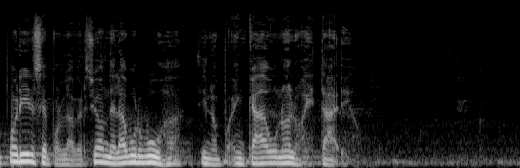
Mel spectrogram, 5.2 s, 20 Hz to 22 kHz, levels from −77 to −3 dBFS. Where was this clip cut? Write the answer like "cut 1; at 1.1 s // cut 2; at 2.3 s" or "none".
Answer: cut 1; at 1.9 s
